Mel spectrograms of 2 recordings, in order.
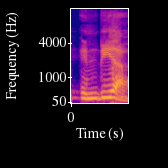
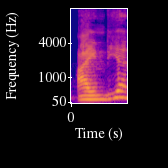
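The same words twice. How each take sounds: First: इंडिया opening on "in", pitched high; short i in इंडिया. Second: First vowel of आ इंडिया widened to "eye"; mispronounced India. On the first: Teacher showing students the word, short i in इंडिया. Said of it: "यहाँ पे ई कहा जाएगा". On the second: Teacher showing what not to say, "eye" opening in आ इंडिया. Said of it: "आ इंडिया नहीं". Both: Shown as a demonstration.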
